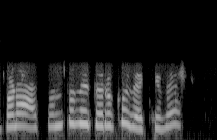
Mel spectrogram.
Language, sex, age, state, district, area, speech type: Odia, female, 18-30, Odisha, Sambalpur, rural, conversation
